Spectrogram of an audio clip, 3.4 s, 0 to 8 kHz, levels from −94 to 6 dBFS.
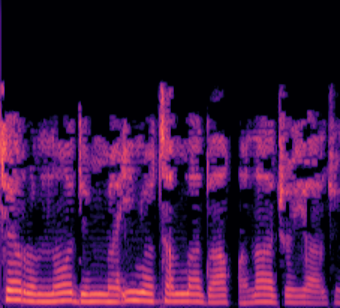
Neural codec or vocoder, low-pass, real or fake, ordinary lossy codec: codec, 16 kHz, 16 kbps, FunCodec, trained on LibriTTS, 50 frames a second; 7.2 kHz; fake; MP3, 24 kbps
